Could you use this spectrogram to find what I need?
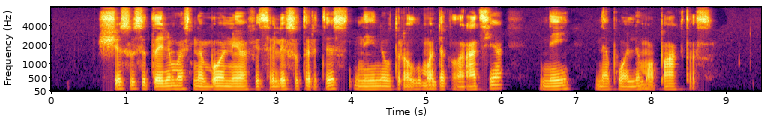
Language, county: Lithuanian, Kaunas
